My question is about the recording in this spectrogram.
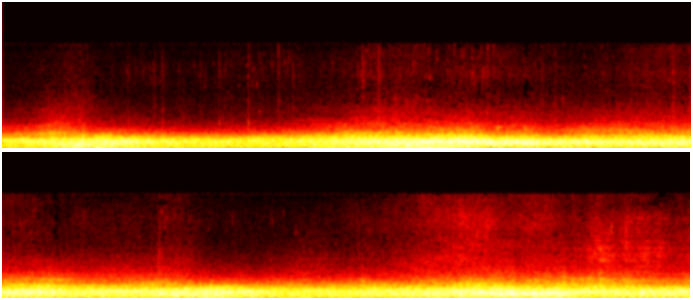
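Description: Street traffic: cars passing on the road, a steady hiss of tyres and engines, with a deeper engine hum passing about five seconds in.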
